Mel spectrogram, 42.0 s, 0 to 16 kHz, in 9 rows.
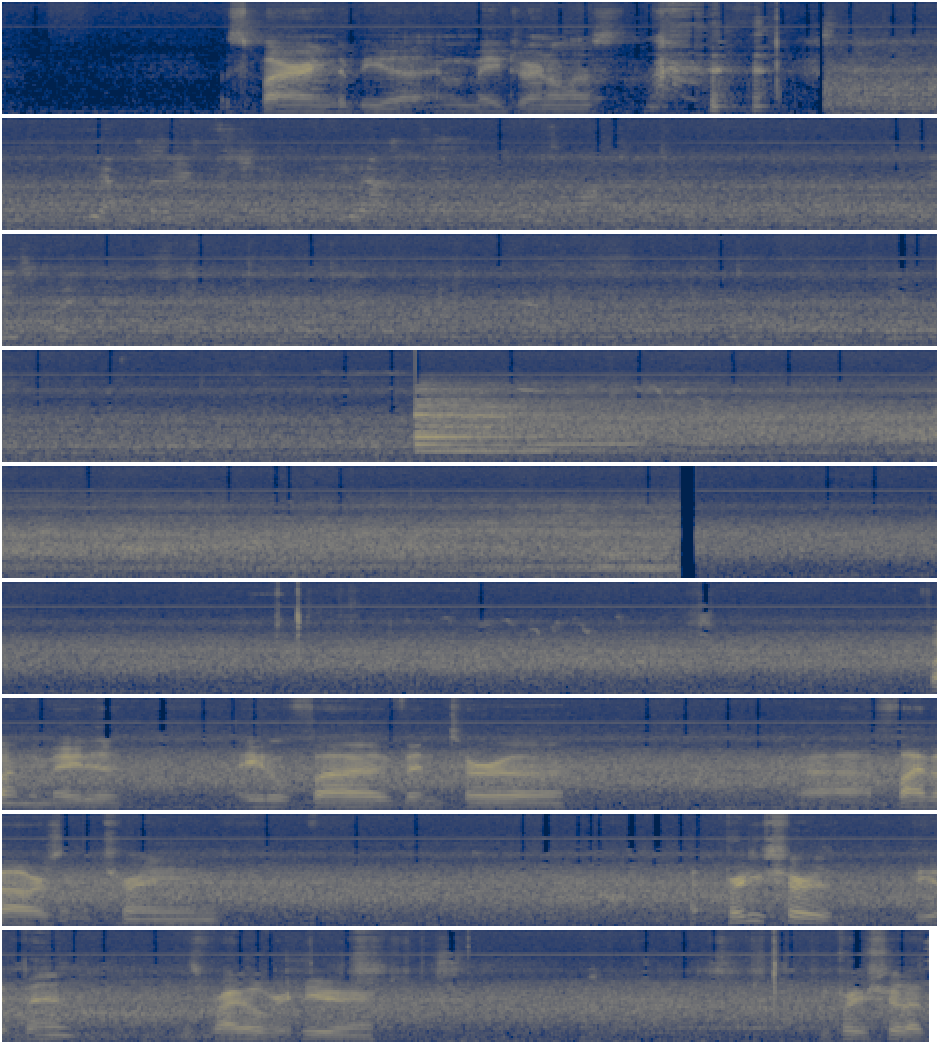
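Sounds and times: loud held tones: 0:04.1 - 0:22.1
train car rumble and hum: 0:04.1 - 0:22.1, 0:27.4 - 0:42.0
rushing noise: 0:04.1 - 0:25.8.

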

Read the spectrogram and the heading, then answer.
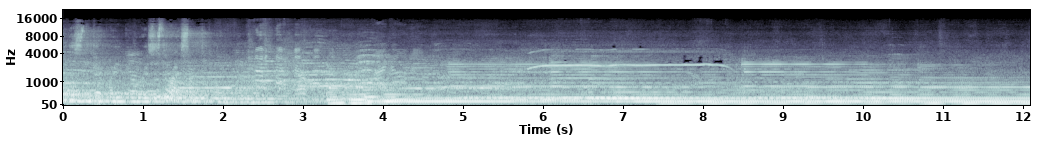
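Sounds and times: amplified electric guitar: 0:00.0 - 0:12.0.

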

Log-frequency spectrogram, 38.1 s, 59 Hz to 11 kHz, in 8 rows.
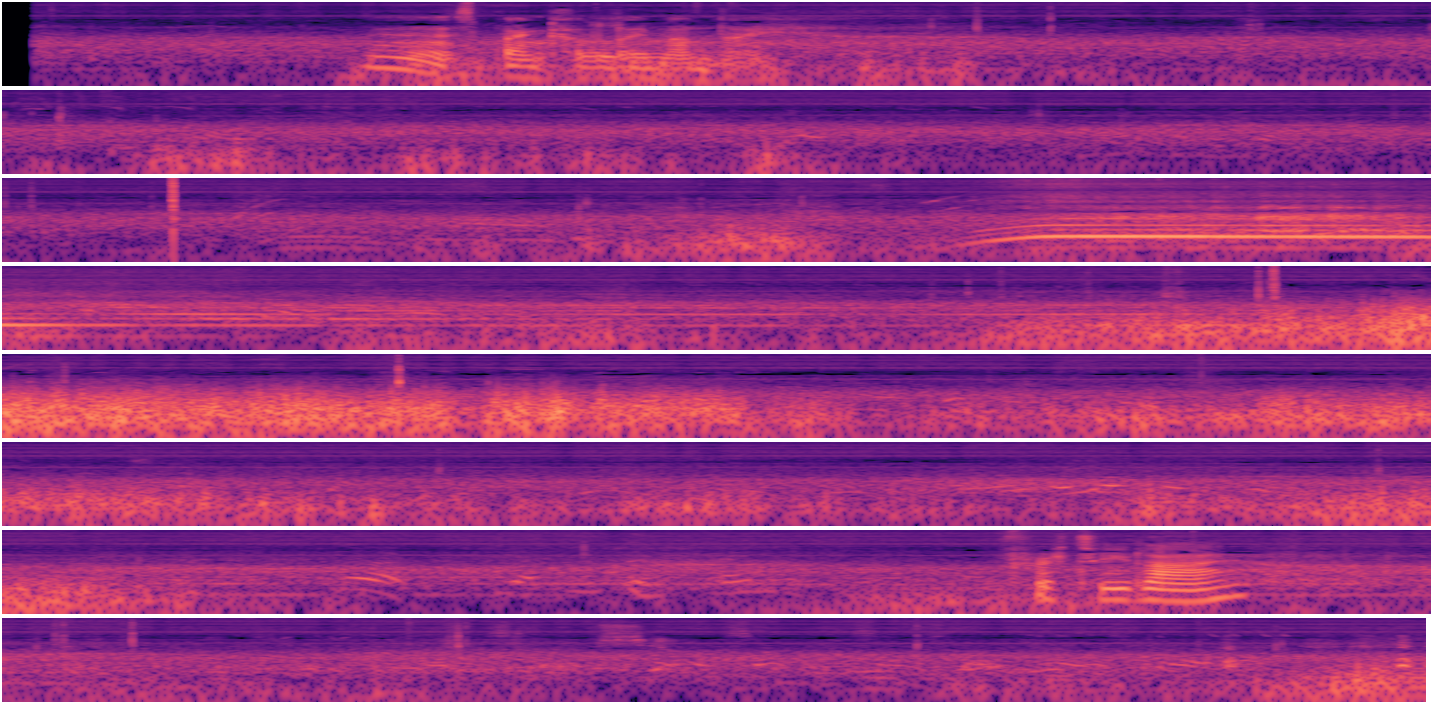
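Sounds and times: model plane electric motor whine: 0:00.2 - 0:38.0
rushing noise: 0:12.5 - 0:20.2, 0:30.3 - 0:34.9.

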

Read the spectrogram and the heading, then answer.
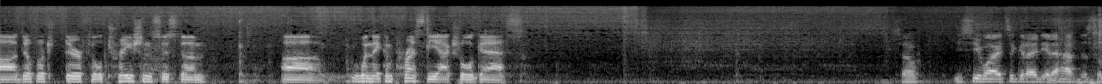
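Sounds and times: gas hissing from valve: 0:00.0 - 0:11.0.

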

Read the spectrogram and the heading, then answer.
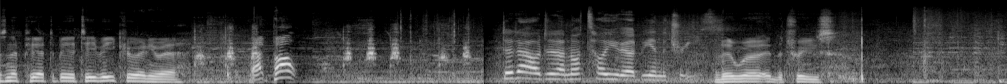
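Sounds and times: ducks giving short soft calls: 0:01.9 - 0:02.6.

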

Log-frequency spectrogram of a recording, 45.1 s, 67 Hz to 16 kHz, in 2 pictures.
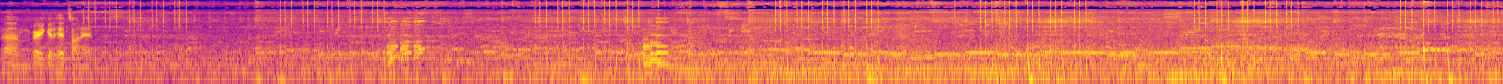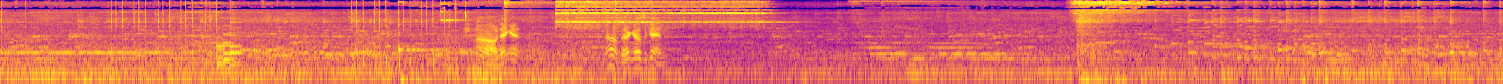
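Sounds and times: casino chatter: 0:00.3 - 0:45.0
slot machine music and tones: 0:01.1 - 0:07.1, 0:07.7 - 0:34.4, 0:38.6 - 0:45.0.

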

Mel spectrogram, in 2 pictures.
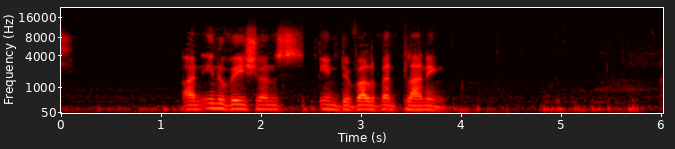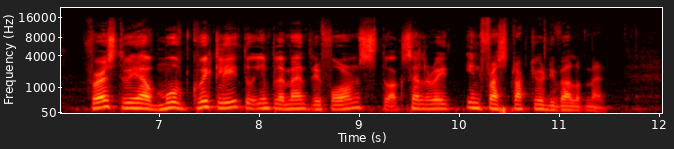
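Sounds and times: microphone stems being handled: 0:02.5 - 0:06.0.

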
